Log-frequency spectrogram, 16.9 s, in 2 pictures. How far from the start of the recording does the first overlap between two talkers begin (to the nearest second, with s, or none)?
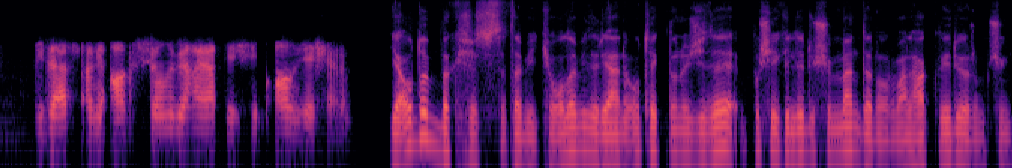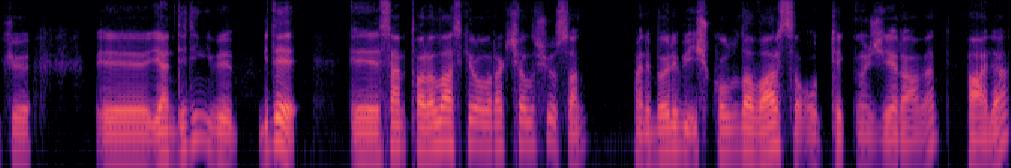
none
